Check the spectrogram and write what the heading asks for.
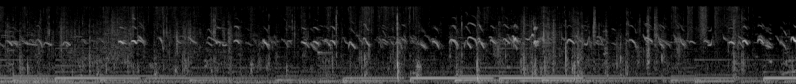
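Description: Silkie chicks peeping: many quick, high chirps overlapping, with a few sharp taps among them. Soft background music with sustained low notes plays underneath.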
